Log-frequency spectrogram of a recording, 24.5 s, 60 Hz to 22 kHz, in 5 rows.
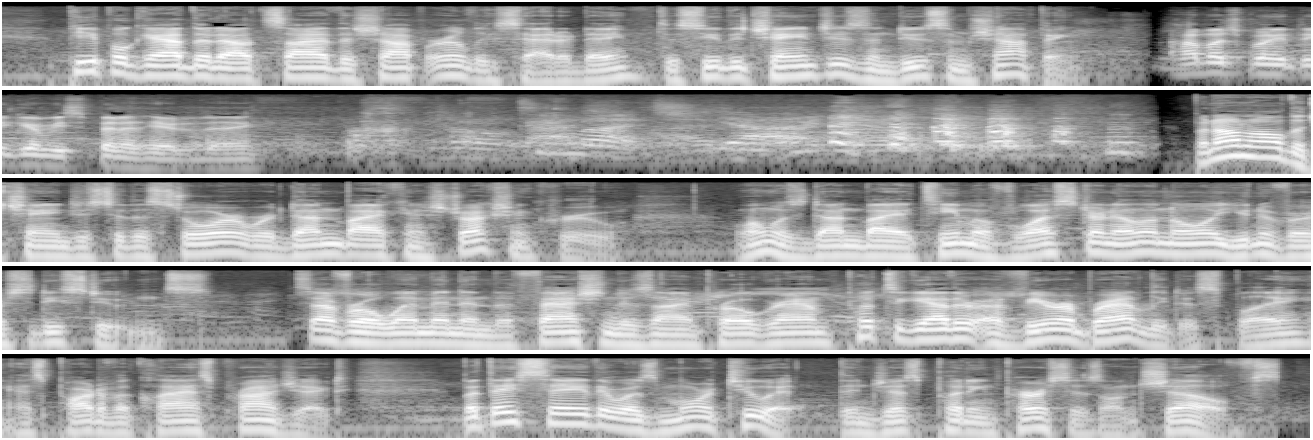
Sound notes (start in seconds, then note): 7.9 laughter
